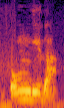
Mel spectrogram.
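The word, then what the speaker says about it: 옮기다: ওমগিদা। ওমগিদা। এই যে রিয়েলের উচ্চারণ হবে না, মিমের হবে, এজন্য উচ্চারণ কি? ওমগিদা।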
